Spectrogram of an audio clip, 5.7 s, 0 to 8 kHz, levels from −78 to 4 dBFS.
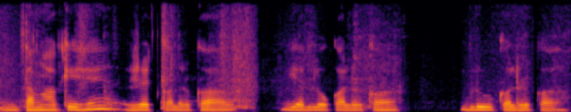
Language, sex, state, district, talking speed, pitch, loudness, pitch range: Hindi, female, Arunachal Pradesh, Papum Pare, 125 wpm, 180 Hz, -18 LUFS, 175-195 Hz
